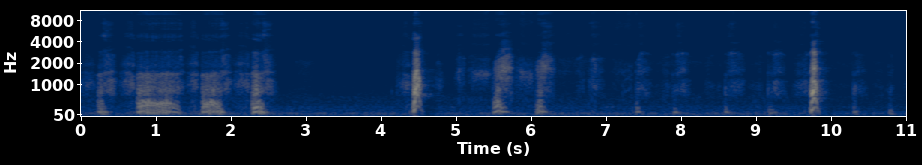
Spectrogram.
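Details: Fluffy Shih Tzu indoors wanting to play: a burst of three loud gruff barks with growly undertones in the first seconds, then scattered sharper single barks and soft huffs spaced a second or two apart.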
